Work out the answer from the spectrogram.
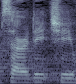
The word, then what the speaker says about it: Dietschy: I don't know if you've seen Sarah Dietschy on YouTube, but she has this thing where she's like, "Hi, I'm Sarah Dietschy, rhymes with peachy."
